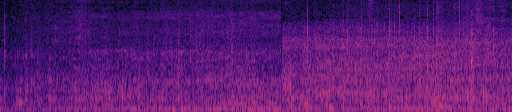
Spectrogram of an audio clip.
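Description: OO gauge model trains running: the steady whirr of small locomotive motors and wheels on the track. About four seconds in the sound grows brighter and louder, with light clicks, as a second train passes.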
